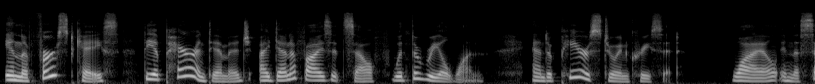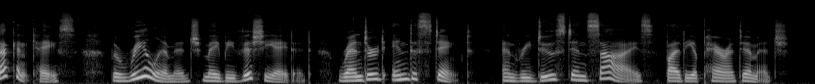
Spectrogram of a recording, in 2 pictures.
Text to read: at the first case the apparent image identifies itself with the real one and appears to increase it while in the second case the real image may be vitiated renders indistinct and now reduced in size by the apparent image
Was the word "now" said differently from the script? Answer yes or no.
yes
